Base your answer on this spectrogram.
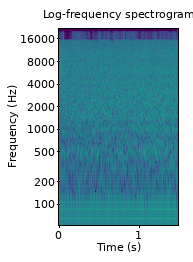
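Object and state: Nothing is struck.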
